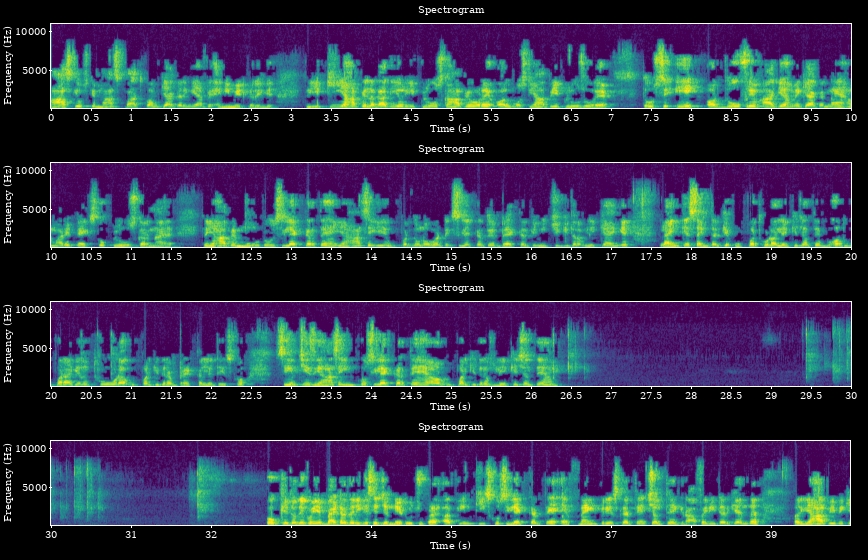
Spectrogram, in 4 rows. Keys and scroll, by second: 7.7 ctrl+Left, 12.4 v, 20.1 Up, 24.8 Up, 31.8 Up, 36.3 F9.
